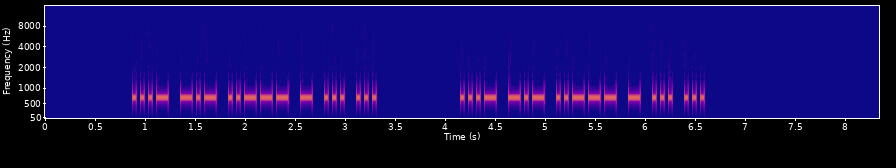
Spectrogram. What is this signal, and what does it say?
Morse code, heard as a keyed tone, about 30 wpm, 700 Hz. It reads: VK2TSS VK2TSS
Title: DXCC-100 Call Signs - 6 Characters - Repeated 2x - 30wpm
